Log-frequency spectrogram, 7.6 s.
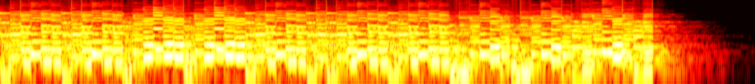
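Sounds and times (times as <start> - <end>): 
artcore piano loop: 0.0 - 7.1.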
